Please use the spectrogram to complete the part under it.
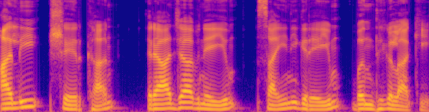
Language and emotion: Malayalam, neutral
